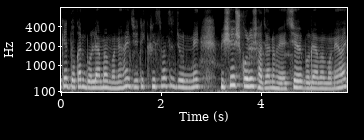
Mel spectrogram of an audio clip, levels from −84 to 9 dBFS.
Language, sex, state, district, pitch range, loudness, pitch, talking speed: Bengali, female, West Bengal, Purulia, 210-260 Hz, -17 LUFS, 235 Hz, 190 wpm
